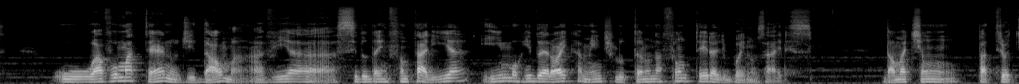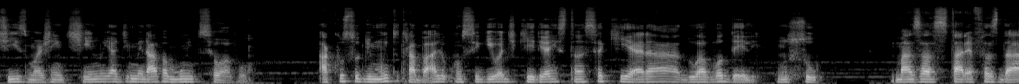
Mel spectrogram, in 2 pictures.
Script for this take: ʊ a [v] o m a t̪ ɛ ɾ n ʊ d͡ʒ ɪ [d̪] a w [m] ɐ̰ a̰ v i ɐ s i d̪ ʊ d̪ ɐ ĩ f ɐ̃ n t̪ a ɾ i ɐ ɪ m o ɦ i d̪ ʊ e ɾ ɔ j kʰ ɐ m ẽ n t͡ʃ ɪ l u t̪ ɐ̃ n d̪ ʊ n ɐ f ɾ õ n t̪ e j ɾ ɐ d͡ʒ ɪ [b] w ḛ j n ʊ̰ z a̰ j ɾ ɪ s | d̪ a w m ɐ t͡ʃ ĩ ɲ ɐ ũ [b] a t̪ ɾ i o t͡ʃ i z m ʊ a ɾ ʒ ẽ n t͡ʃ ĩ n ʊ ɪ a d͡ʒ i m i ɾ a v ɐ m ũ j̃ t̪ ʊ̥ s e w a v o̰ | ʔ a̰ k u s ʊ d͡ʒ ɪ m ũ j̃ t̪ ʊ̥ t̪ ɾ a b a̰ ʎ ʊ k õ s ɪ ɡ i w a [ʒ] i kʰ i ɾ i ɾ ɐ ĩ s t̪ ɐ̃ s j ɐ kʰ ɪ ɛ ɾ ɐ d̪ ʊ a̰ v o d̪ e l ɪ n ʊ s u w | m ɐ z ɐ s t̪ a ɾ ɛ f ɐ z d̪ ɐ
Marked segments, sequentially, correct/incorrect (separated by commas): correct, correct, correct, correct, incorrect, incorrect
